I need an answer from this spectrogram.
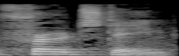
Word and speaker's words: Freudstein: It's actually pronounced Freudstein.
